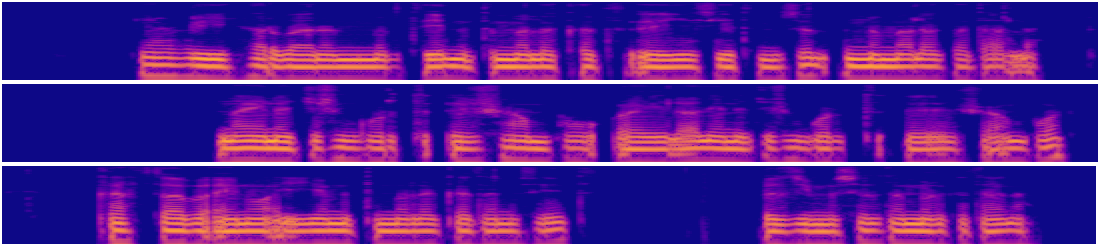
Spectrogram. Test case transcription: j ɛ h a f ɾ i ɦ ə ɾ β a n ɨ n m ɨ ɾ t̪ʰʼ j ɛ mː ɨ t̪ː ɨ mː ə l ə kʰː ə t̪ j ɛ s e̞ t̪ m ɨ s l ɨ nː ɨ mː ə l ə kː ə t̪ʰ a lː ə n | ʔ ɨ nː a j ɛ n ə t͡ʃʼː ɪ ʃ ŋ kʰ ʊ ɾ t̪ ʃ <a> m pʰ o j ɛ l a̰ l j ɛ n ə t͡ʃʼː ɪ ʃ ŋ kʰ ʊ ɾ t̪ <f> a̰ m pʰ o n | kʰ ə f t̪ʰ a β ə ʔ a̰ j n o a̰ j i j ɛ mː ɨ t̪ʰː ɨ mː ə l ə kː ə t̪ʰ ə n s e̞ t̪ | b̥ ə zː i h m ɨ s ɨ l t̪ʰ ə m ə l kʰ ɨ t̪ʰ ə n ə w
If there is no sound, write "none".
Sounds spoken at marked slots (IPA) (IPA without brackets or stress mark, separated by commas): a, ʃ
